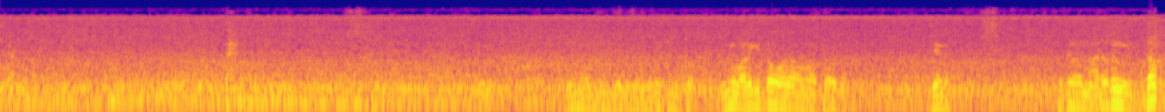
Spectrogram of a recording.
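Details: Continuous low hum of stingless bees (mojanti, mishri, nasuri) while a beekeeper catches the colony at Hebri, the drone holding steady for the whole stretch as voices come and go over it in the second half.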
